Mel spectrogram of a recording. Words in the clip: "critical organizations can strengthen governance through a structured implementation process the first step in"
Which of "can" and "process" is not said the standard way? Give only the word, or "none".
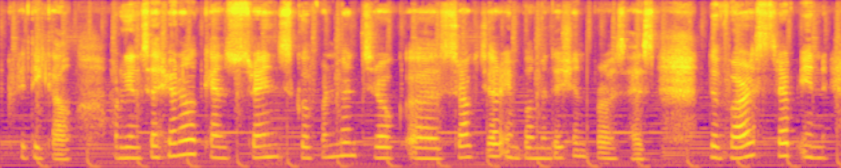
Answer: none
